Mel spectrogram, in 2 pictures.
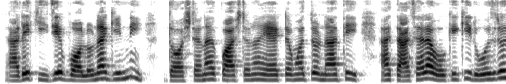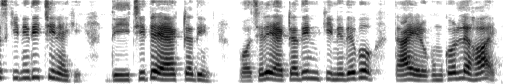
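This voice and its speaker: A woman's voice: medium pitch, brisk, a little mellow, lightly acted. A woman voicing a doting but grumpy, foul-mouthed old grandfather in a comedy cartoon, with a blustering, coarse way of talking. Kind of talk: Bengali comedy cartoon dialogue.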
